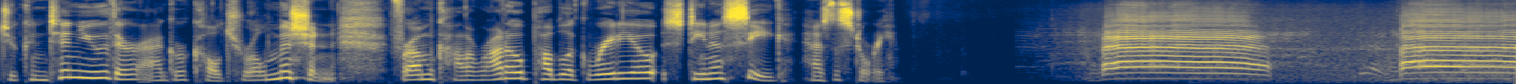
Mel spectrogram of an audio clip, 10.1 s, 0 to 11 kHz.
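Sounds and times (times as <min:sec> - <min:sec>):
speech: 0:00.0 - 0:06.2, 0:07.3 - 0:08.6, 0:09.3 - 0:10.0
faint noise: 0:00.0 - 0:10.0
sheep or goats bleating: 0:07.2 - 0:08.5, 0:09.2 - 0:10.0.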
